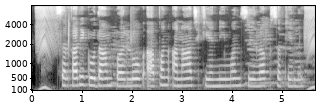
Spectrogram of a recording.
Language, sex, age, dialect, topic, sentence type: Bhojpuri, female, 18-24, Southern / Standard, agriculture, statement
